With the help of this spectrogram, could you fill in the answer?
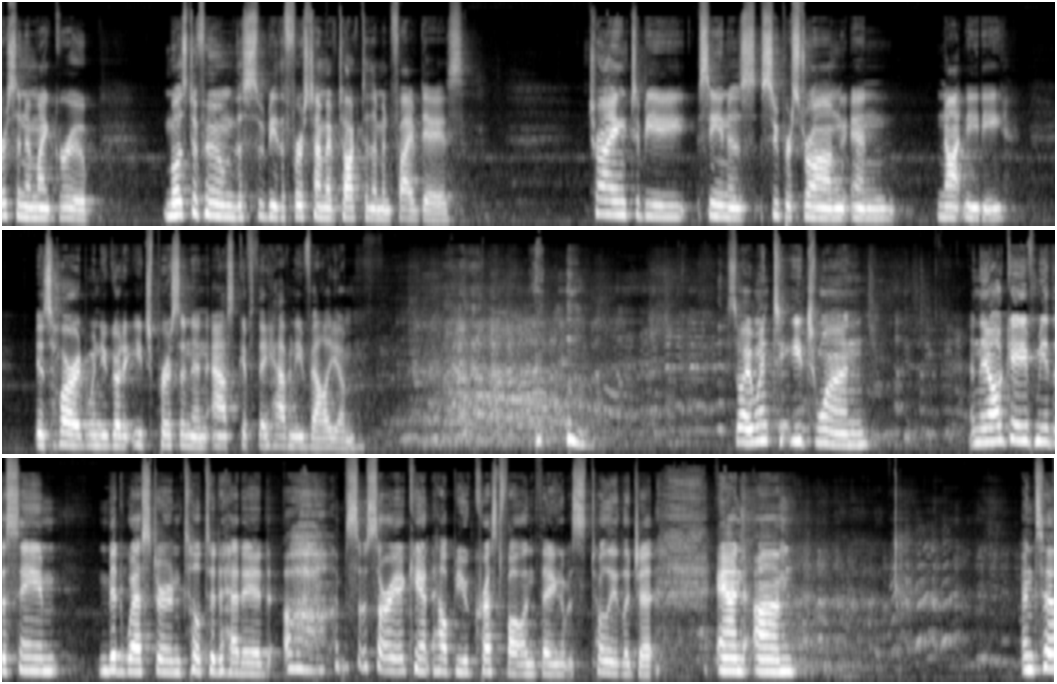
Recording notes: A special live edition of The Moth recorded at The Players Club in New York City.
